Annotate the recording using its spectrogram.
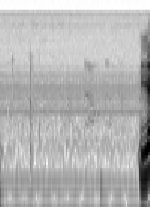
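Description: Low, steady electrical mains hum, with a man's voice starting loudly near the end.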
